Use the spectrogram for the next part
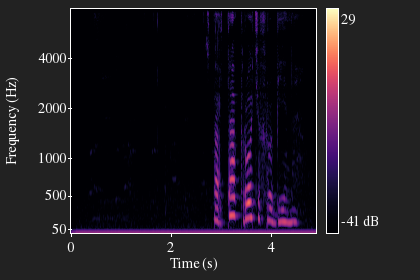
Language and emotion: Russian, sad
